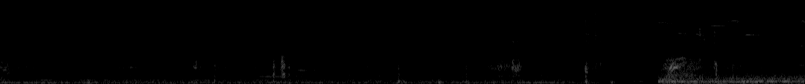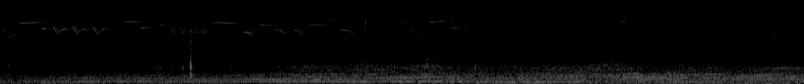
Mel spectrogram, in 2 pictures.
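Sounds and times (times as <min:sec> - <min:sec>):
birds chirping: 0:06.6 - 0:16.0
steady low hum: 0:06.6 - 0:16.0.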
